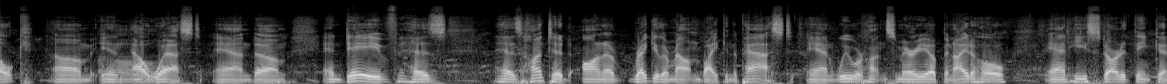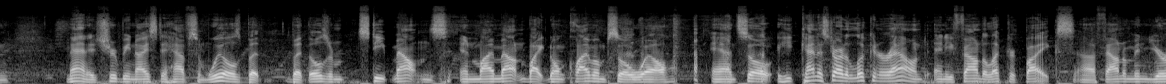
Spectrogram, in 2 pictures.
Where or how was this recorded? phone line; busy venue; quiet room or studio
busy venue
